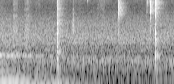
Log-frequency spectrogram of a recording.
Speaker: And I'm not sure if you guys heard that, but you'll hear kind of a little clicking sound when the memory card is correctly in place.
